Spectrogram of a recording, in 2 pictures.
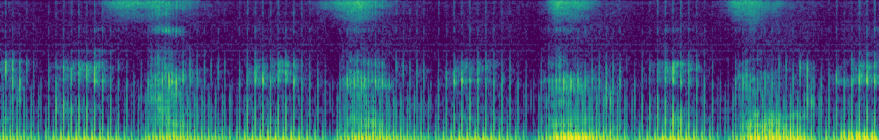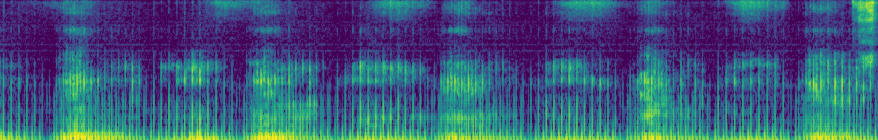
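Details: Loud purring from a sleeping kitten close to the mic, a low buzzing rumble that rises and falls with each breath, roughly once a second, with slightly brighter bursts at some peaks.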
